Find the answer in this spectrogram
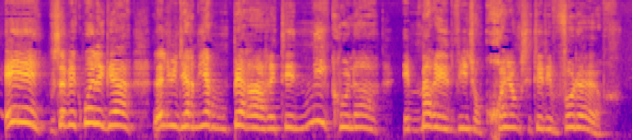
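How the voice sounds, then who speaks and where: A woman voicing a boastful young boy in a storybook reading, loud and excitable. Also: quick pace, breathy edge. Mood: excited. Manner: loud and very high.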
